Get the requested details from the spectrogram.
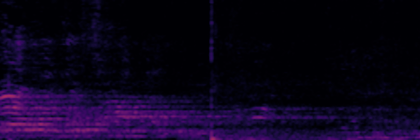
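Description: A football is kicked hard on artificial turf.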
